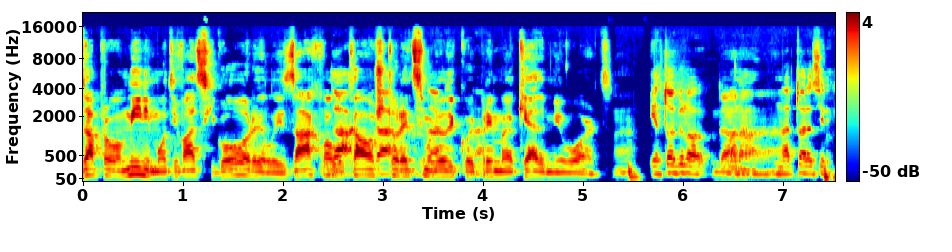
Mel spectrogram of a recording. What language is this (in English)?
Croatian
